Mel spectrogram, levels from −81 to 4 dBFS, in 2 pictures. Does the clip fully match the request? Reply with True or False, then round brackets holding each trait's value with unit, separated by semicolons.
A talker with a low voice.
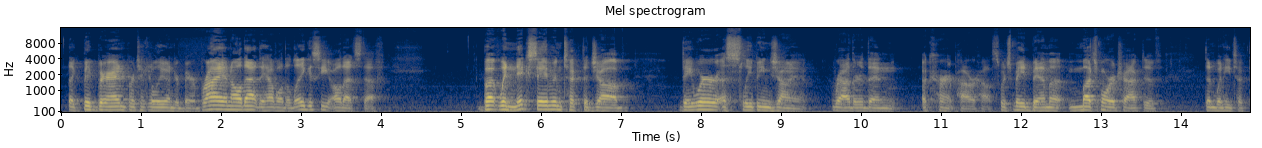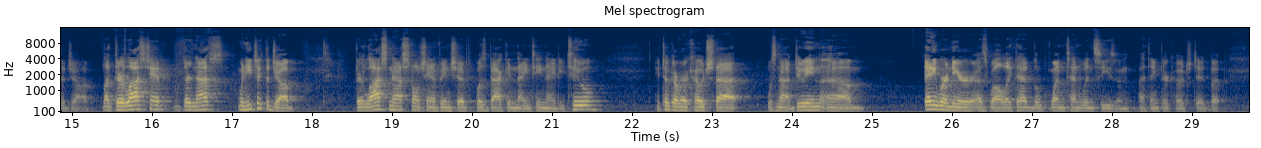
True (130 Hz)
